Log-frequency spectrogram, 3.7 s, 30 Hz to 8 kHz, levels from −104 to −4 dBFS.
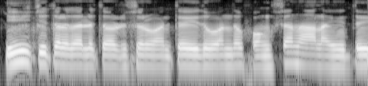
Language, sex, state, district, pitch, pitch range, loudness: Kannada, male, Karnataka, Koppal, 115 Hz, 110-120 Hz, -16 LUFS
